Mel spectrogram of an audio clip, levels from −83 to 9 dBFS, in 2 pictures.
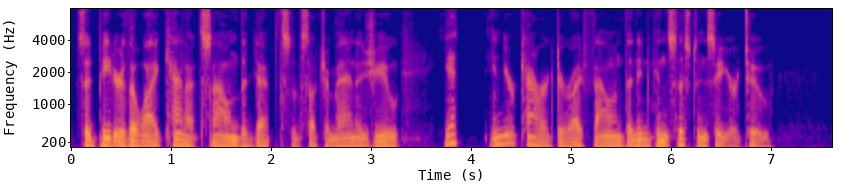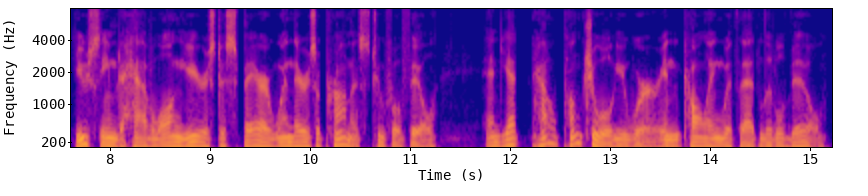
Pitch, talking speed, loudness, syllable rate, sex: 100 Hz, 195 wpm, -18 LUFS, 5.1 syllables/s, male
